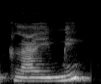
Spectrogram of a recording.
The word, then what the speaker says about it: climbing: you pronounce c-l-i-m-b okay it is a silent b okay silent with meaning you don't pronounce the b so climbing and climber climbing and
